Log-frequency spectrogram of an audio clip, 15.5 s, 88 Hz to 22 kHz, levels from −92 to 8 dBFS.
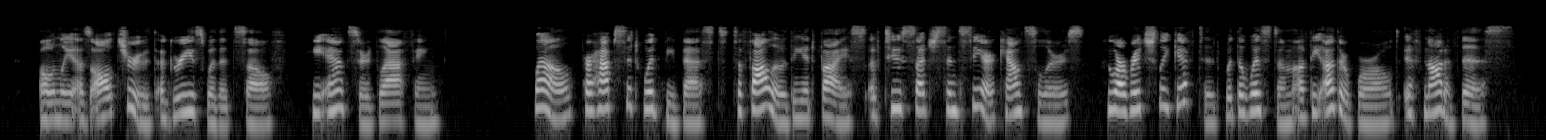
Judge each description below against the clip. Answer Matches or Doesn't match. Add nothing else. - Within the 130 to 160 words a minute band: Matches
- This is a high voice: Matches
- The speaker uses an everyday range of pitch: Doesn't match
